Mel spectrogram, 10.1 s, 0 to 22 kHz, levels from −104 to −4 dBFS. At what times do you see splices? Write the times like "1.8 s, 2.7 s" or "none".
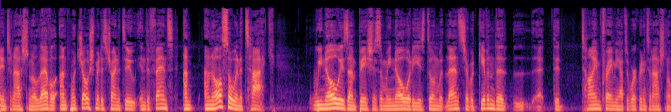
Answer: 2.6 s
